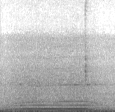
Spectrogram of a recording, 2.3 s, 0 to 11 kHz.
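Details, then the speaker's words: Porsche 914 electric conversion battery cooling system, triggered by the V2 console heat-enable command: a quick relay click, then a smooth whir rising evenly as the radiator fan and pump spin up. Healthy; it shuts off after about two seconds. "now what's interesting is I hear the relay click over here which is part of the logic that drives the fan we can hear the fan and I think the pump I think both of them are spinning up"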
